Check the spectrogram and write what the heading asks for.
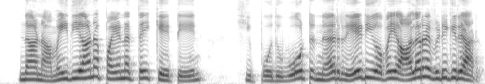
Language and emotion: Tamil, angry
